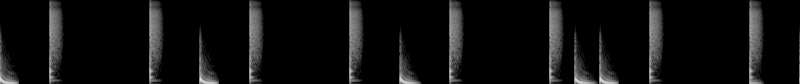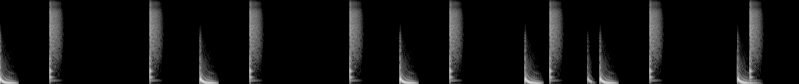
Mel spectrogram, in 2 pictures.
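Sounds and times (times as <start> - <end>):
chillout kick and snare drum beat: 0.0 - 0.6, 1.5 - 2.6, 3.5 - 4.6, 5.5 - 6.6, 7.5 - 8.6, 9.5 - 10.6, 11.5 - 12.7, 13.3 - 14.6, 15.4 - 15.7.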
